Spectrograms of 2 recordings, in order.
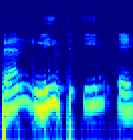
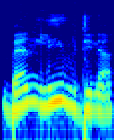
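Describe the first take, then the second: First: Each word is said separately without linking. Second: The words run together, with d joined to in. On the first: The speaker calls it wrong. "Instead of saying ব্যান লিভড ইন এ okay not" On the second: The speaker calls it right. "ব্যান লিভ ডিনা instead of saying"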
